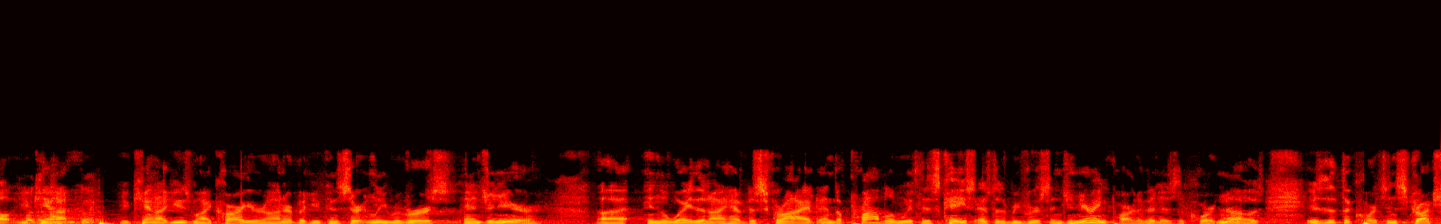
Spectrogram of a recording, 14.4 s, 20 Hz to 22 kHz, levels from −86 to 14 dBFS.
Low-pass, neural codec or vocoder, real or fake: 7.2 kHz; codec, 16 kHz, 6 kbps, DAC; fake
